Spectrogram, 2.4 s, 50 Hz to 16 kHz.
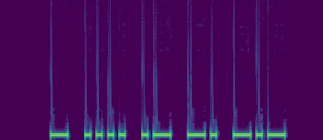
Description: Morse code, heard as a keyed tone, about 38 wpm, 700 Hz. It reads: THANK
